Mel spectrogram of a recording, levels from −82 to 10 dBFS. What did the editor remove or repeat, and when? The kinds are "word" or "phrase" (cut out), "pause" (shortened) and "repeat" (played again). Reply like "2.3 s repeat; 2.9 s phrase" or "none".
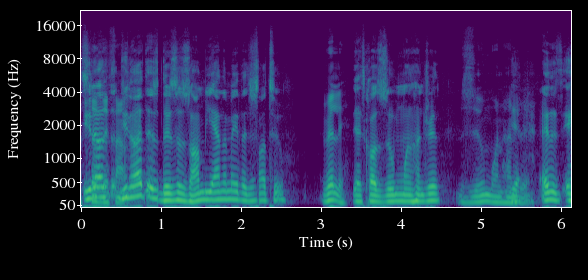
1.0 s word; 2.2 s word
